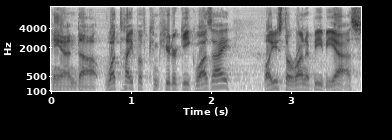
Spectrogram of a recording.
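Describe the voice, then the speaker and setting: Someone with a Chicago accent talks at a fairly quick pace with very wide pitch swings. Background noise is noticeable. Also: man. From Pittsburgh. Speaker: FBI agent giving conference talk. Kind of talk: conference talk. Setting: stage with audience. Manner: casual, many fillers.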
